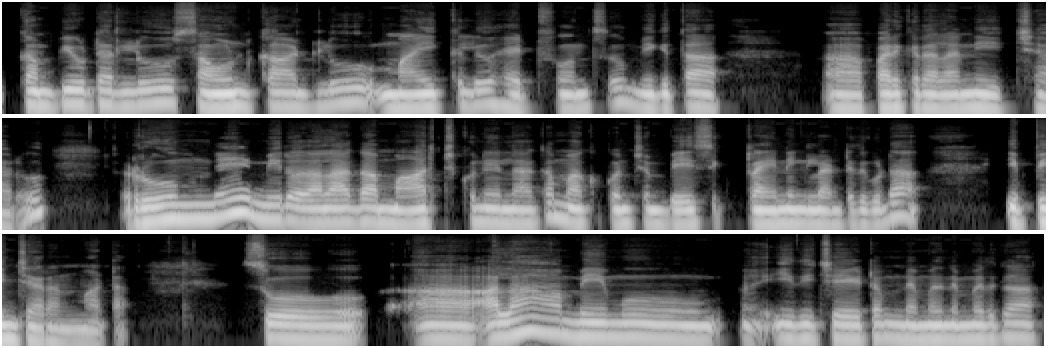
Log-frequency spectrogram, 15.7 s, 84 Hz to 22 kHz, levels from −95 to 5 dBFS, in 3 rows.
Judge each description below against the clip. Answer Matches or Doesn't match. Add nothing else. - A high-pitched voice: Doesn't match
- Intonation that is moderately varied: Doesn't match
